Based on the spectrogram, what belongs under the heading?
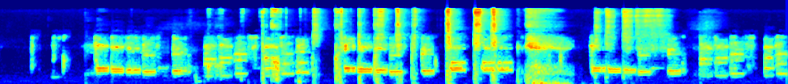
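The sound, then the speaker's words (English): A bright, electronic phone ringtone obtained from iTunes plays a quick, bouncy melody of rapid chiming notes, fairly loud, with a brief noisy burst partway through and no one talking. “So where did you get that ringtone?”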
